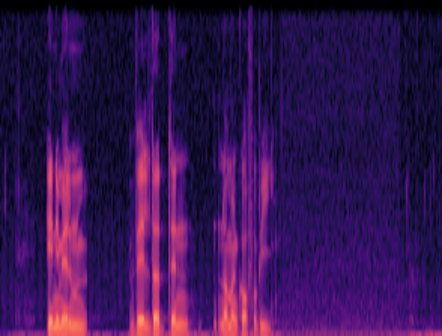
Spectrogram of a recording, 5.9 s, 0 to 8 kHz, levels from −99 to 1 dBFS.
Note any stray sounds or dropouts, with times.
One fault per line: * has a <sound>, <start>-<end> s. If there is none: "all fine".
all fine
